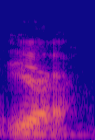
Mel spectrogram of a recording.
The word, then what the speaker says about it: Era: How do you pronounce it? Is it Era? Era.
